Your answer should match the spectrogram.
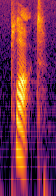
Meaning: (noun) 1. The course of a story, comprising a series of incidents which are gradually unfolded, sometimes by unexpected means 2. An area or land used for building on or planting on 3. A grave
- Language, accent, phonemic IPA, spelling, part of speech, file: English, US, /plɑt/, plot, noun / verb, En-us-plot.ogg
